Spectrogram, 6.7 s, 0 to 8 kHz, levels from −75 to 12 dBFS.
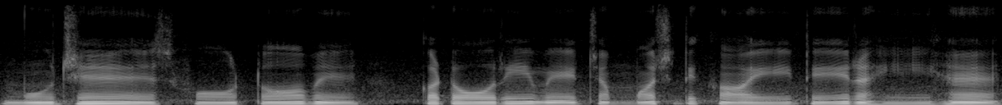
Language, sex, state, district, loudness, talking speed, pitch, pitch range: Hindi, male, Madhya Pradesh, Umaria, -18 LUFS, 100 wpm, 115 Hz, 110-125 Hz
